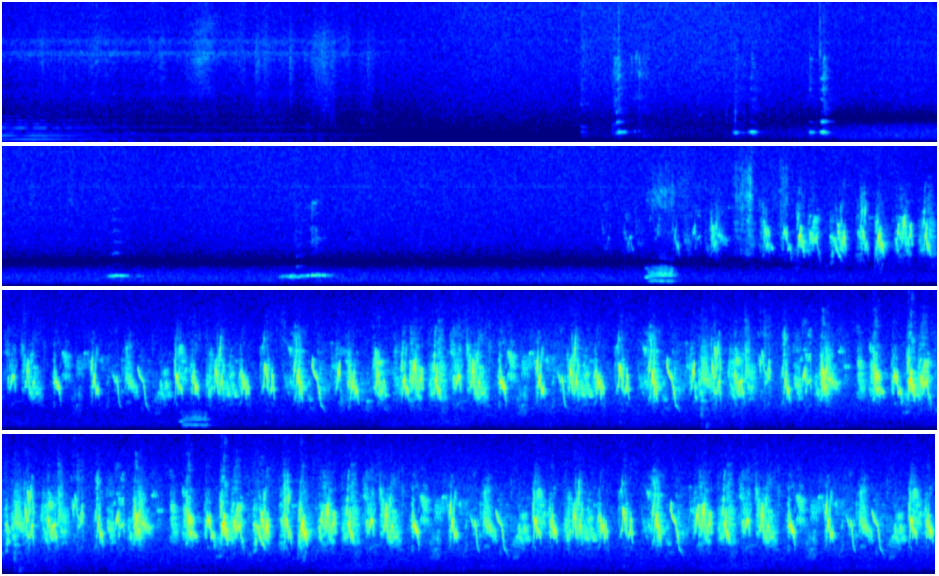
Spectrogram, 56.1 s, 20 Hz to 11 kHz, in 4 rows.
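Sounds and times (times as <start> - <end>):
low-pitched bird call: 0.0 - 2.7
small birds chirping: 23.0 - 56.0.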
